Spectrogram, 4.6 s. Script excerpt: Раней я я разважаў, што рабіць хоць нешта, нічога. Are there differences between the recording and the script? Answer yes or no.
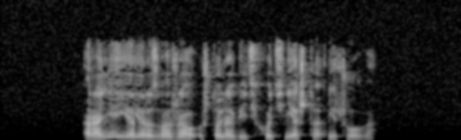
no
